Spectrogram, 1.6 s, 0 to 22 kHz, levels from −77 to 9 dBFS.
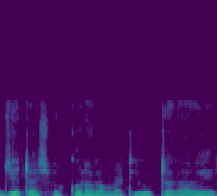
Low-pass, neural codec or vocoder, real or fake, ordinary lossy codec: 10.8 kHz; codec, 24 kHz, 3 kbps, HILCodec; fake; none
